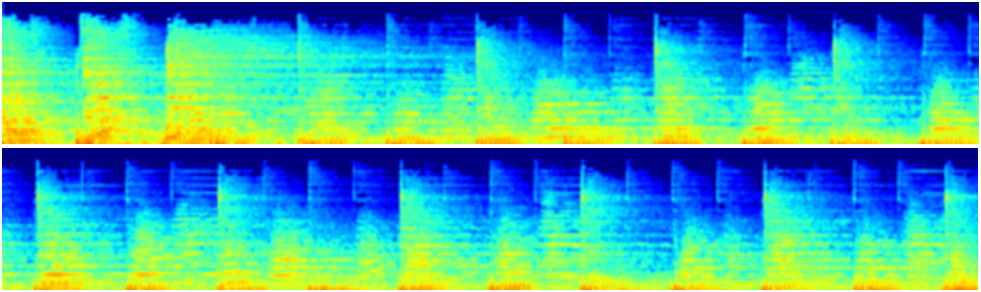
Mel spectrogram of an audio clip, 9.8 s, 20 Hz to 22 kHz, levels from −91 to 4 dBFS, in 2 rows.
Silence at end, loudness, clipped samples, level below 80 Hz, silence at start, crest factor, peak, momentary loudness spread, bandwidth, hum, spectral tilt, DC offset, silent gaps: 0 s; -23 LUFS; under 0.1%; -28 dBFS; 0 s; 18 dB; -4 dBFS; 8 LU; 15.5 kHz; none; -5.5 dB/octave; under 0.1%; none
